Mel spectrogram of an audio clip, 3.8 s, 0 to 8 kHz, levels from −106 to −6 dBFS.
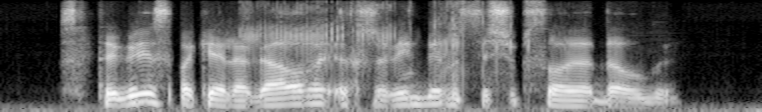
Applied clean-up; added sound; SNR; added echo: neural diffusion model UNIVERSE++.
